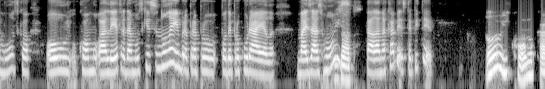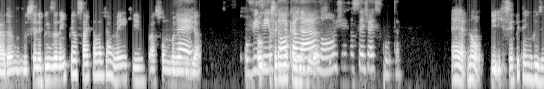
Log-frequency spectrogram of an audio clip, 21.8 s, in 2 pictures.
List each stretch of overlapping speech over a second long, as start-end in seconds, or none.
16.0-17.5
